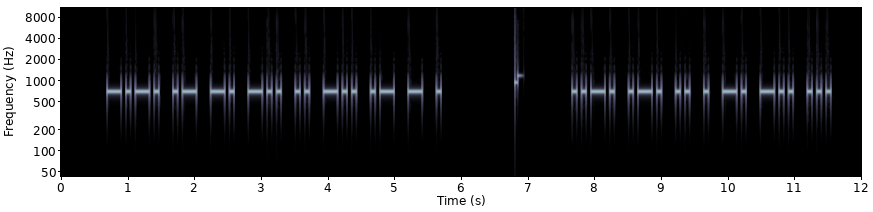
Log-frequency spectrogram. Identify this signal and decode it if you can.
Morse code, heard as a keyed tone, about 17 wpm, 700 Hz. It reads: CANDIDATE FRIENDS
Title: Sentences from Top 1600 Words - New Word Drill Alt - 17wpm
